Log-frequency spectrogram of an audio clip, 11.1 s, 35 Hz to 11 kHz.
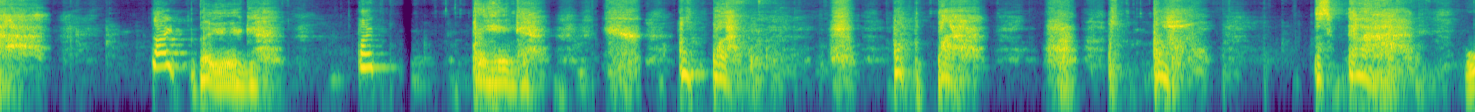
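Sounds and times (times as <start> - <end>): person grunting: 5.0 - 9.4.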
